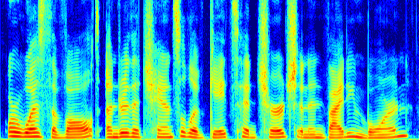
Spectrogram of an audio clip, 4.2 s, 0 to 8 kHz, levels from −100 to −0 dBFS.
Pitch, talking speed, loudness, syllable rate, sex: 190 Hz, 185 wpm, -17 LUFS, 5.1 syllables/s, female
